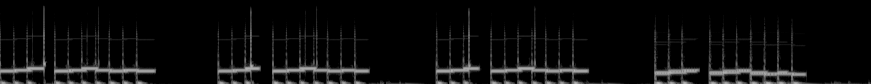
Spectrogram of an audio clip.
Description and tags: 8bit110bpm-40
The 8 Bit Gamer collection is a fun chip tune like collection of comptuer generated sound organized into loops
8, 8bit, bpm, com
